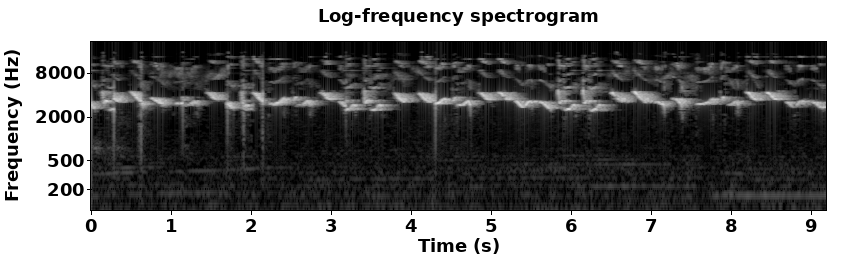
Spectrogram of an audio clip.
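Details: Praia-style curió song from an edited training track: rich whistled notes run in smooth rising and falling sequences, broken now and then by short clicks.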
